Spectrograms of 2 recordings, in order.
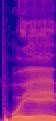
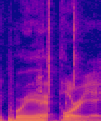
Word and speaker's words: Poirier: wants to if um i always pronounce it poirier pourier yeah pourier gotcha if if he wants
